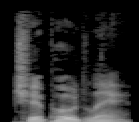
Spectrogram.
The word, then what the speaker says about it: Chipotle: Getting the L and the T turned around. Switching the L and the T. Never mind, you were saying it right. Do the T, say T at the end.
